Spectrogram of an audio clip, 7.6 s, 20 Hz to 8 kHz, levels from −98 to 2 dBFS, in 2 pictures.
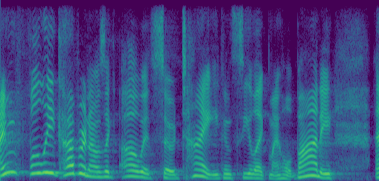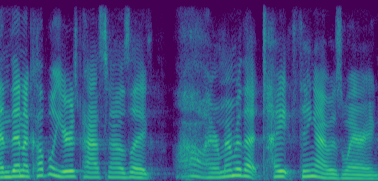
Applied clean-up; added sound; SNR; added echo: none; none; none; none.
